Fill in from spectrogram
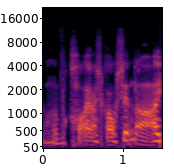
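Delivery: put-on family member gushing over a cute boy; gossipy auntie quote; loud nosy osaka auntie. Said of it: "いう話して".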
